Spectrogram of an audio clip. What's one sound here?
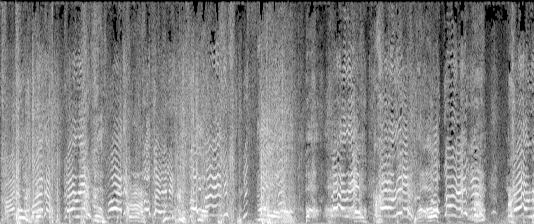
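A young woman screams and cries in distress close by.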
